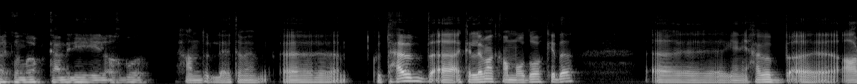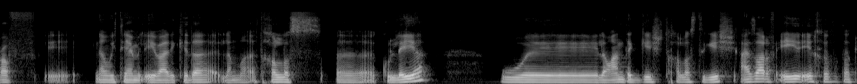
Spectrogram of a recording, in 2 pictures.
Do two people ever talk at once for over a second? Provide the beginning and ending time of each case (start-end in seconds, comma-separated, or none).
none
